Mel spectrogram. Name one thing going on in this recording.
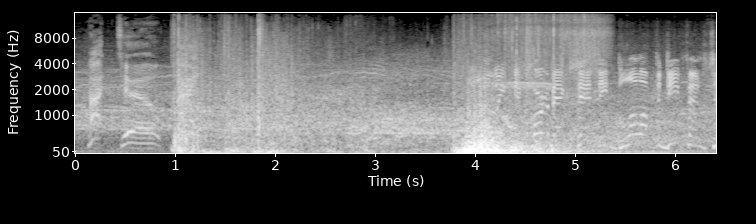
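Armoured players crash together in a heavy tackle.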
